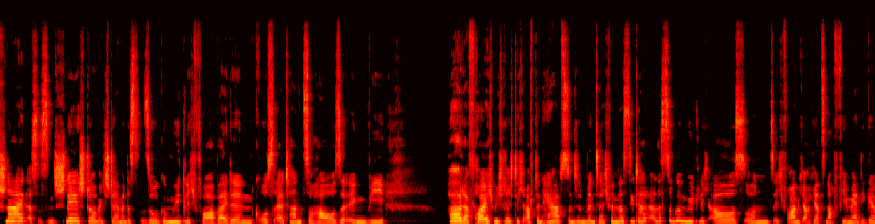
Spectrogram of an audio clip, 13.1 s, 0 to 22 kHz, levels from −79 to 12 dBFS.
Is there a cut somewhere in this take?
no; 0 cuts

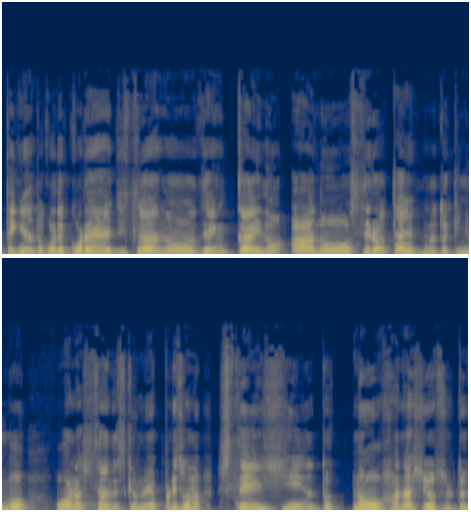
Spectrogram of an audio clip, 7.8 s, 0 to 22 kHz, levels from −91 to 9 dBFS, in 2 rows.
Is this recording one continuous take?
no; 2 cuts; at 5.6 s, 6.7 s

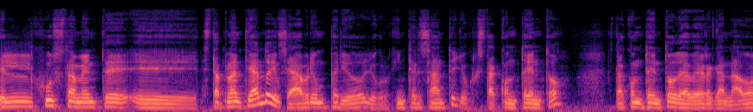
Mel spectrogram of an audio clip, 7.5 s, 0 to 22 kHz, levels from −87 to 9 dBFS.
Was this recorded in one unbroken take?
no; 2 cuts; at 1.9 s, 2.8 s

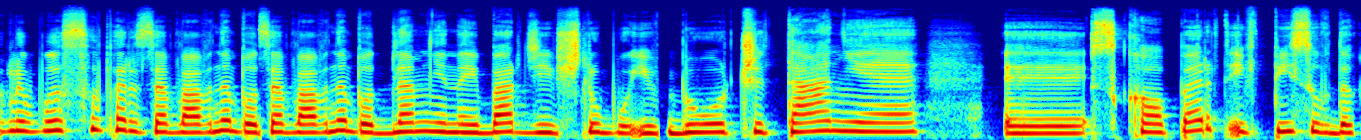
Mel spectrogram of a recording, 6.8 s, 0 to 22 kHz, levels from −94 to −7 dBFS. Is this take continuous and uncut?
no; 4 cuts; at 1.3 s, 2.8 s, 3.3 s, 5.5 s

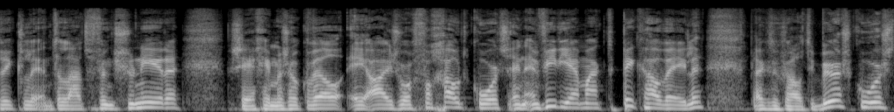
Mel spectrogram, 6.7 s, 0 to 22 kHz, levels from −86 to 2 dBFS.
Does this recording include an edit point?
no; 0 cuts

